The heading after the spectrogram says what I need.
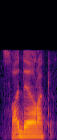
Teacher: قلقل الدال ورققها، لا تجعلها ضاد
